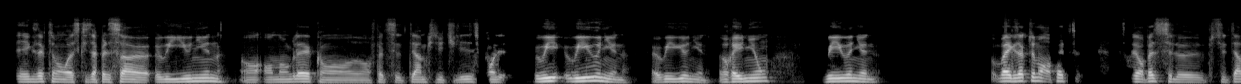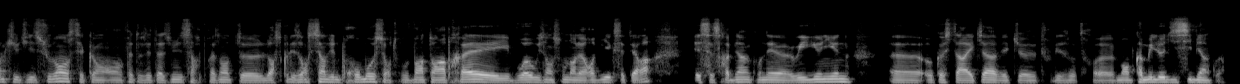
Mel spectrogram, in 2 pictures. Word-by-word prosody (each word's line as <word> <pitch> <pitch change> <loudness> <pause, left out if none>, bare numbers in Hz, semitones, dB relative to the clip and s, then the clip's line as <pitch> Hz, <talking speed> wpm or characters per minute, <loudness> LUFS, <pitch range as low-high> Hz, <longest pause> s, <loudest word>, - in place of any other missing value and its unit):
Exactement, 125 0 0
ouais 110 - +6
ce - - -7
qu'ils - - -3
appellent 120 -1 +2
ça, 115 -2 +5
heu, 115 - 0
reunion 135 +5 +4 0.2
en 110 0 -5
en 110 +1 -4
anglais 130 +3 +5
quand, 100 -2 -4
en 95 - -7
fait, 110 +4 -4
c'est 105 - -7
le 100 - -9
terme 115 -1 -1
qu'ils 110 0 -7
utilisent 115 +3 -3
quand 115 - -1
les 110 - -4 0.3
re 145 +1 +7
reunion 145 -6 +6 0.3
a - - -3
reunion 125 -3 +1
réunion 135 +6 +4 0.6
reunion. 140 -3 +5 1.1
Ouais, 150 +1 +8
exactement. 160 +2 +5
En - - -2
fait, 150 -1 +2 0.6
c'est 135 - +3
en 125 - +2
fait, 145 - +6
c'est 140 -2 -3
le 110 -2 -3
c'est 115 - -10
le 105 - -13
terme 125 -1 +1
qu'ils 120 -2 -9
utilisent 105 0 -9
souvent. 135 +4 -2
C'est 130 - -9
qu'en 105 - -8 0.2
en 95 - -11
fait 100 - -11
aux - - -10
États-Unis, 105 +2 -7
ça 110 - -9
représente, 110 0 -9
heu, 100 -1 -3
lorsque 100 +3 -7
les 105 -1 -6
anciens 110 +3 -3
d'une 115 -1 -4
promo 120 +4 -3
se - - -5
retrouvent 100 -2 -11
20 105 0 -4
ans 105 - 0
après 115 -1 +2
et 95 -1 -4
voient 105 +3 -1
où 105 - -3
ils 105 - -7
en 105 - -5
sont 110 - -10
dans 105 - -3
leur 100 +1 -3
vie 110 +3 -4
et - - -14
cetera - - -4 0.4
et - - -3
ce - - -4
serait - - -4
bien 110 +2 -3
qu'on 105 0 -7
ait, 105 - -1
heu, 100 -2 -1
reunion 120 +5 -1 0.4
heu, 95 -2 -5
au 105 - -6
Costa 100 -2 -4
Rica 100 +3 -1
avec, 90 -1 -7
heu, 90 -1 -5
tous - - -25
les 95 0 -10
autres, 95 - -13
heu, 90 0 -6
membres, 100 -1 -4
comme 110 +1 0
ils 110 - 0
le 110 - +3
disent 105 -1 -3
si - - 0
bien, 105 -3 -1
quoi. - - -22
110 Hz, 235 wpm, -23 LUFS, 105-125 Hz, 1.1 s, Ouais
